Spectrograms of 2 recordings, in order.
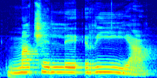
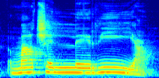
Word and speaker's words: macelleria: The stress is on the I. Pescheria, macelleria. See, they all have the stress placement in the stress placed in the same spot, which is the I.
